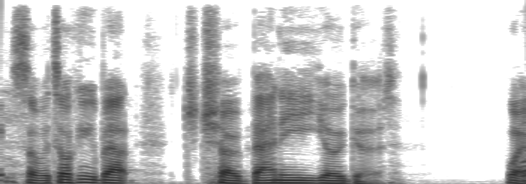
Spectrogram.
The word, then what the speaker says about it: Chobani: Cholbani? Is it Cholbani? Is that what it is? – Well, it's Chobani.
